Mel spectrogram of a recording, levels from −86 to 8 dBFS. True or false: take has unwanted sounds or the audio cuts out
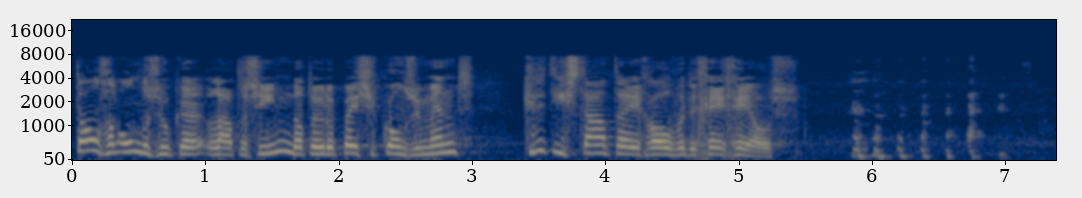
true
